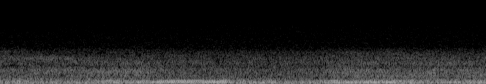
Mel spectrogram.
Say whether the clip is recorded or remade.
recorded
